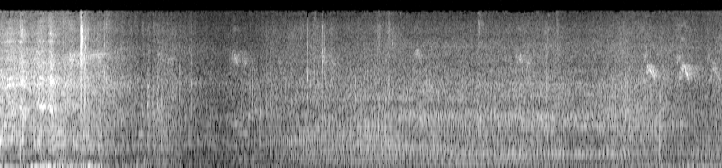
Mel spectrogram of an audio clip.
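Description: A motorcycle engine is started and a passenger climbs on behind; after a brief rustling burst the engine settles into a steady, low, buzzing idle that hums on evenly to the end.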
